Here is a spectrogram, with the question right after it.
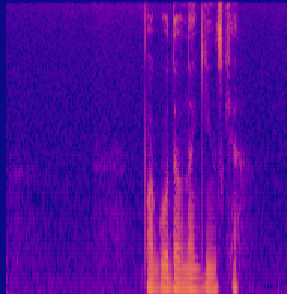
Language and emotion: Russian, neutral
